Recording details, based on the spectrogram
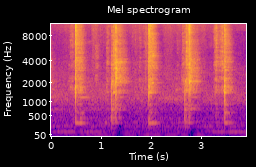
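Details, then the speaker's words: Peugeot Speedfight 50cc water-cooled moped, original heavyweight exhaust removed and shaken: loose metallic clatter inside the silencer; broken internal baffles, exhaust worn out and to be replaced with a sports exhaust. "that's not right that's not right and that most certainly wouldn't have been good um yeah so this is knackered and i don't think he has exhausted that long"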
